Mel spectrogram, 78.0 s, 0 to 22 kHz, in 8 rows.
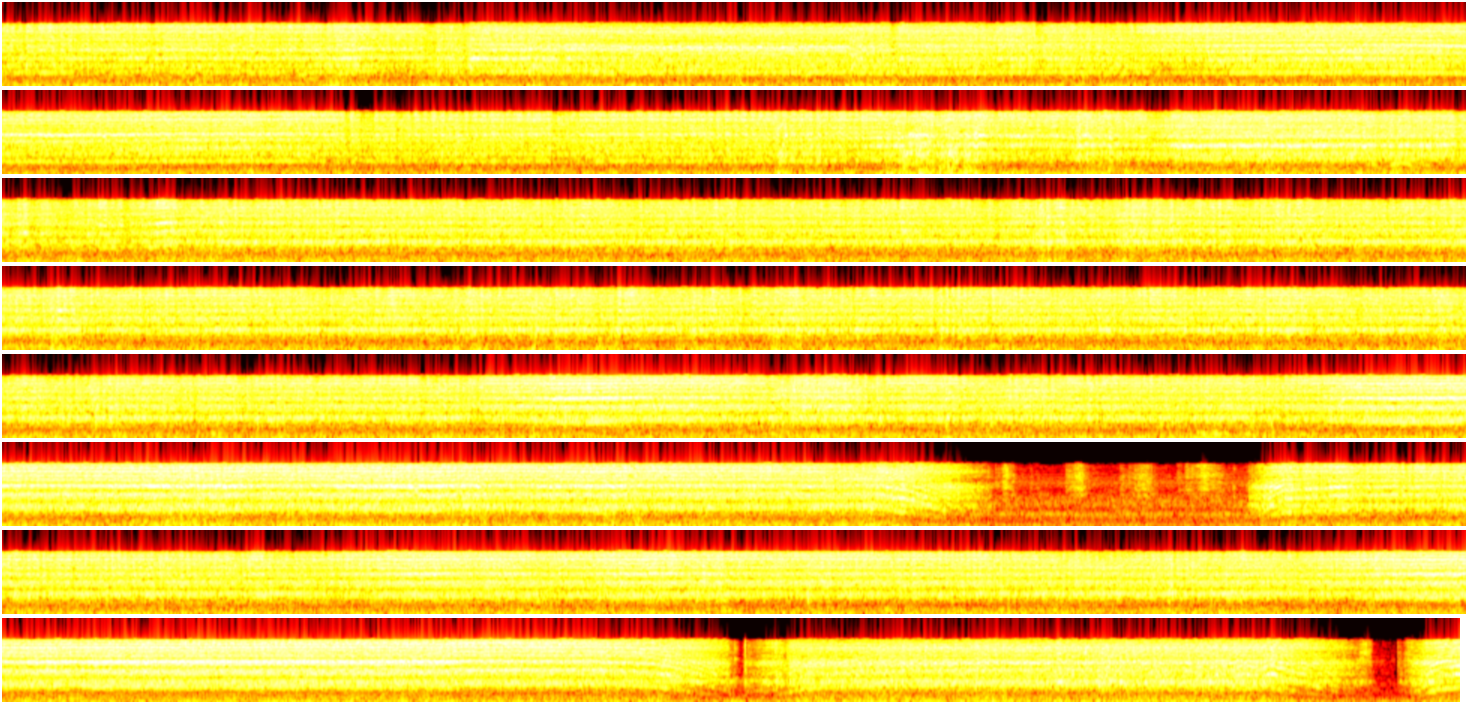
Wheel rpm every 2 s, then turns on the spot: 180, 190, 180, 180, 170, 160, 170, 180, 200, 200, 220, 240, 230, 230, 240, 230, 230, 230, 230, 230, 230, 230, 230, 230, 230, 220, 230, 110, 70, 230, 230, 230, 230, 230, 220, 220, 130, 180, 110.
none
